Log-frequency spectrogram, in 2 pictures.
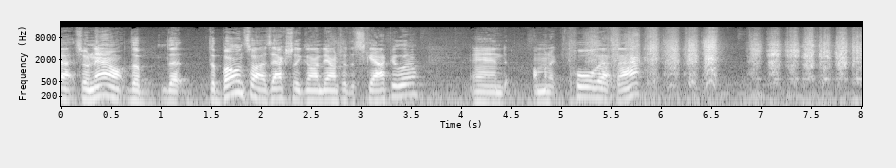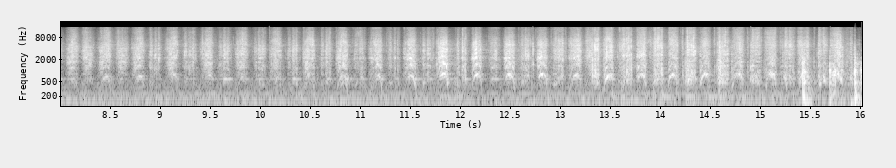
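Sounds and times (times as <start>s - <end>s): hand saw cutting through bone: 5.1s - 16.0s.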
